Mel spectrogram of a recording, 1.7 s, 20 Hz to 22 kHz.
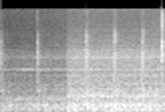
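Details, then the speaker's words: Chinese 5 kW diesel parking air heater in a motorhome just after ignition: sharp fuel-pump ticks about every quarter second over a fan hum that steps up louder as heat reaches one bar; normal fan ramp-up. "So now the heater is fired up and the fan is starting to increase. You can probably just hear it."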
